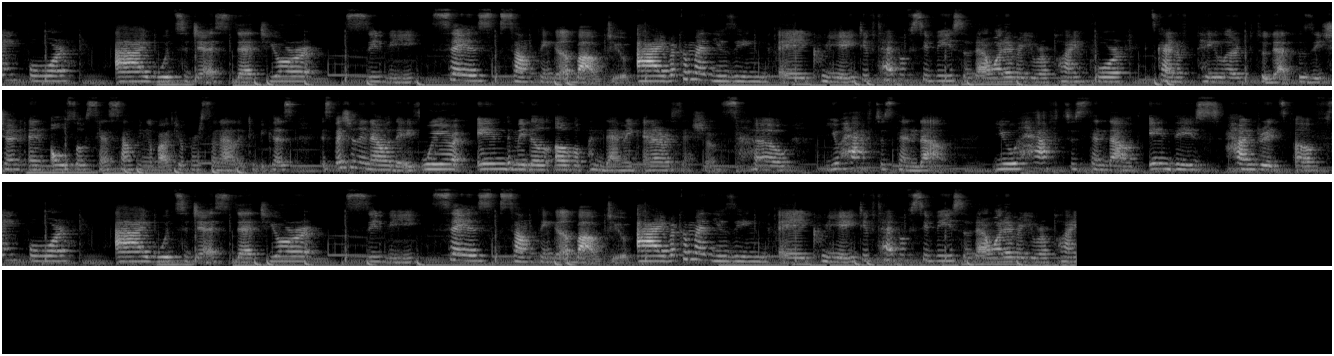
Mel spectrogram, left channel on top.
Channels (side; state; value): right; drops out; at 10.8 s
